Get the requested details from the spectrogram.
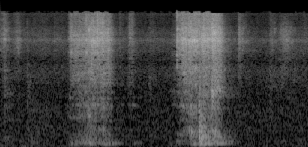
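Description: A wooden window frame is pushed open.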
